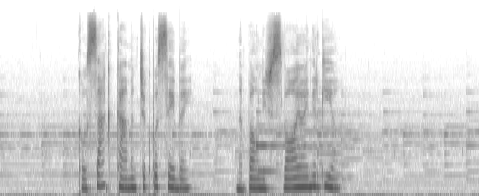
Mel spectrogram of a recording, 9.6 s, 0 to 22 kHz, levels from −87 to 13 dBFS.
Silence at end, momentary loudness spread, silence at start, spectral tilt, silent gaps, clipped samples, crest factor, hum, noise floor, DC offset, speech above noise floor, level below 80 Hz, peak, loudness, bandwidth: 0 s; 24 LU; 0 s; -4 dB/octave; none; under 0.1%; 20 dB; none; -48 dBFS; under 0.1%; 21 dB; -52 dBFS; -10 dBFS; -27 LUFS; 16.5 kHz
